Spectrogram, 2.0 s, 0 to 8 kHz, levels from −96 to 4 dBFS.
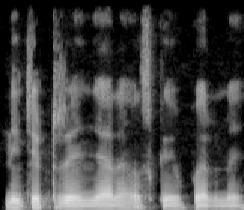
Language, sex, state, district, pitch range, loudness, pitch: Hindi, male, Bihar, Araria, 100-105 Hz, -16 LUFS, 100 Hz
